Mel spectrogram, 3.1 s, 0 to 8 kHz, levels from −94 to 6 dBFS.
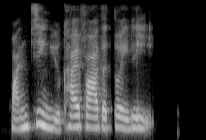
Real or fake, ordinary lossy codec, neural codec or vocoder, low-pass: fake; AAC, 32 kbps; codec, 16 kHz, 16 kbps, FunCodec, trained on LibriTTS, 50 frames a second; 7.2 kHz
